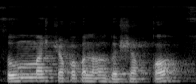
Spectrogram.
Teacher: ada mim tasydid berupa gunnah musyaddah. Lalu syaqqaq, nah itu ada qalqalah sughra.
